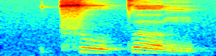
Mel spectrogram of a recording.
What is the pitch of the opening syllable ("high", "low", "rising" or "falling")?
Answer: falling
